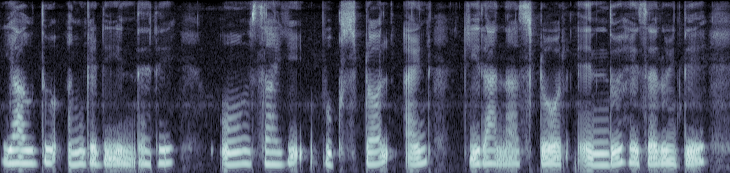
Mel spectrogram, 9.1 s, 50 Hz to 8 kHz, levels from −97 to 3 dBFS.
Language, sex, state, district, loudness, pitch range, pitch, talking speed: Kannada, female, Karnataka, Bidar, -17 LUFS, 205-240 Hz, 225 Hz, 85 wpm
